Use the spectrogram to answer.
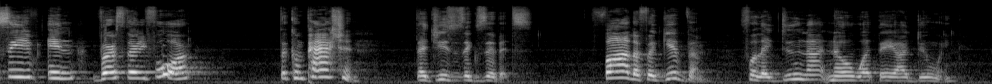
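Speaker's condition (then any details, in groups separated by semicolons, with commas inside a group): No condition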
